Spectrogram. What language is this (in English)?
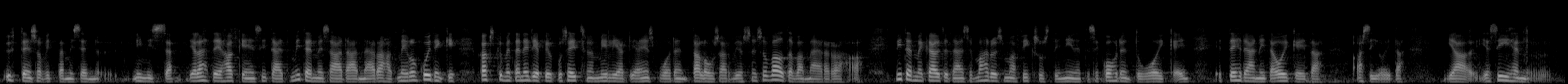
Finnish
